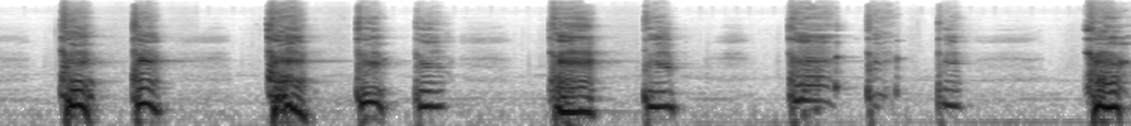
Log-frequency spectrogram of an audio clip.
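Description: About a dozen harsh, hoarse coughs in clusters, some with a brief whine: a barking, seal-like cough typical of upper airway swelling such as croup.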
